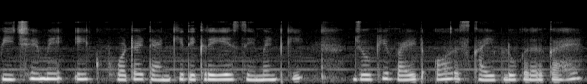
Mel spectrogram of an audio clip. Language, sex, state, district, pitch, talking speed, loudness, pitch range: Hindi, female, Arunachal Pradesh, Lower Dibang Valley, 230 Hz, 195 wpm, -15 LUFS, 220-245 Hz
